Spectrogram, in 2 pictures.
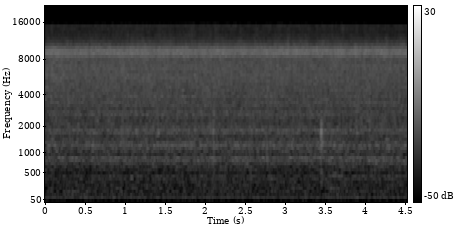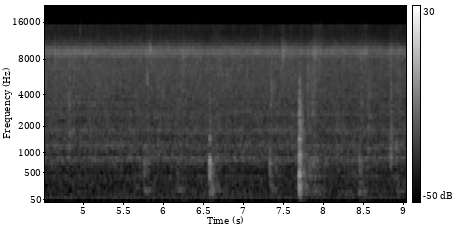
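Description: Ground beef and chopped garlic sizzling steadily in hot oil in a frying pan, the beef having rendered out its own fat. In the second half a few sharp clicks sound as a plastic spoon stirs and knocks against the pan.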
